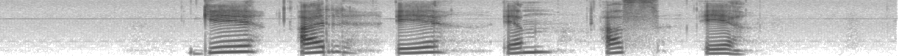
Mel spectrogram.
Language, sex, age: Norwegian, female, 50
